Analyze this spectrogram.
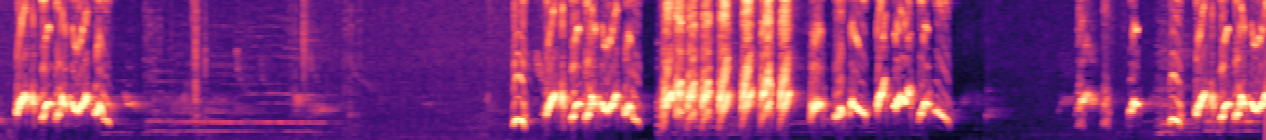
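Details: Thai Red-whiskered bulbul song for teaching caged birds: bursts of quick, bright, warbling whistles, some phrases run together into long busy strings, with a short pause before the last burst and faint thin tones in the gaps.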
